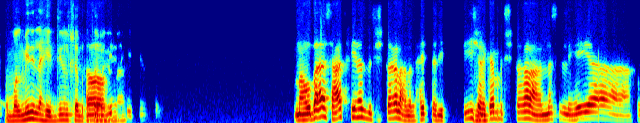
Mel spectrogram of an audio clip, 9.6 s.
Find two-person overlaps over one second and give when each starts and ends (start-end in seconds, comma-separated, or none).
none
